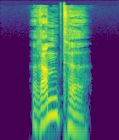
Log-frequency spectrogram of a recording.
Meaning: inflection of rammen: 1. first/third-person singular preterite 2. first/third-person singular subjunctive II
- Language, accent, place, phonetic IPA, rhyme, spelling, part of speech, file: German, Germany, Berlin, [ˈʁamtə], -amtə, rammte, verb, De-rammte.ogg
